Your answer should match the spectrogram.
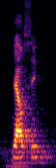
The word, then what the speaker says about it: Yowsi: It's Yowsi, by the way. Yowsi. Yeah. I'll see. Just want to make sure we didn't blow that on the podcast. Gotta pronounce it right.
